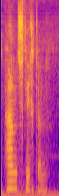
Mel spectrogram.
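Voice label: "aanstichten", Dutch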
